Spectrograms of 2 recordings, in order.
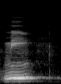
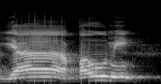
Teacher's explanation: زیر ہے، زیر کو جلدی پڑھے، تھوڑا بھی نہ کھینچے۔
